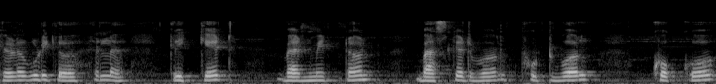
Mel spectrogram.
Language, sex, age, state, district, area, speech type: Odia, female, 60+, Odisha, Cuttack, urban, spontaneous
